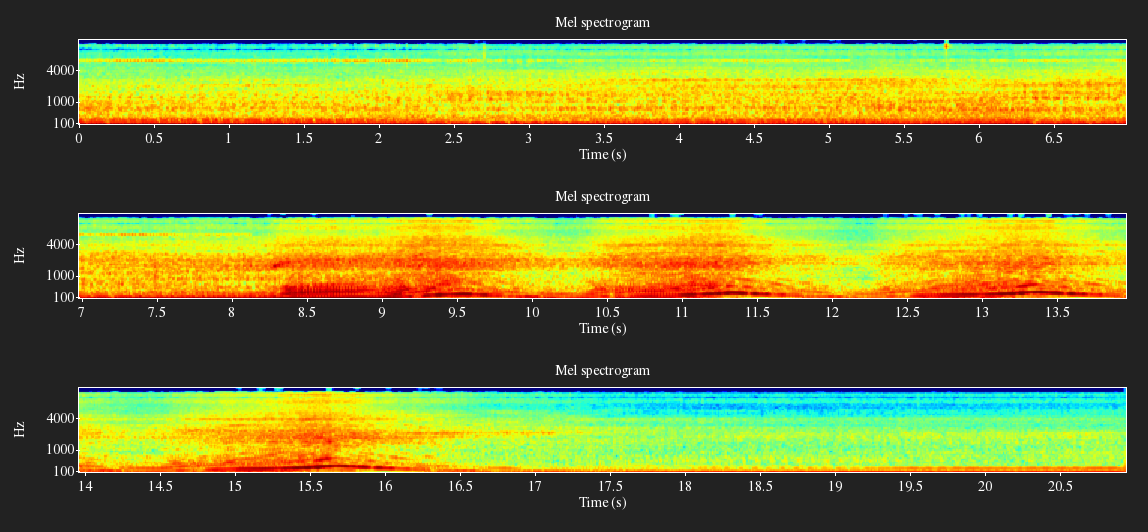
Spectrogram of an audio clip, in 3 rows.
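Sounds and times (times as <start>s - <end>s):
motorcycle engine revving and idling: 0.0s - 20.9s.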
